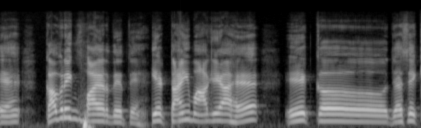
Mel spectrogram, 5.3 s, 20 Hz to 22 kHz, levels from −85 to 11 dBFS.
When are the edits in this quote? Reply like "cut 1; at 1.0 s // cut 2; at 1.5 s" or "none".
cut 1; at 1.8 s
